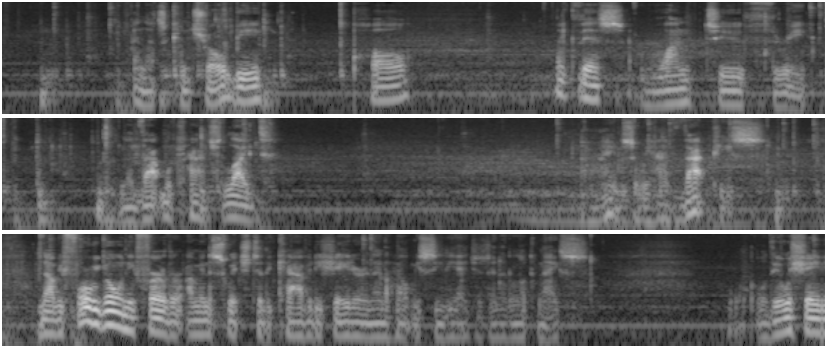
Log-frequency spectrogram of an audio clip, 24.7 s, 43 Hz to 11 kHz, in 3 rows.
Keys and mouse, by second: 0.5 shift+middle click, 2.2 ctrl+b, 8.1 shift+click, 8.6 Tab, 9.3 alt+a, 10.4-10.7 shift+middle drag, 10.9-13.8 middle drag, 14.5 shift+middle drag, 14.9-15.5 middle drag, 16.1-16.4 shift+middle drag, 17.0 shift+middle click, 17.3 middle drag, 18.6-20.5 drag, 22.2-24.6 middle drag.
